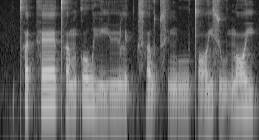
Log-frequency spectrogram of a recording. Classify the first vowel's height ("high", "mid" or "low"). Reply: low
